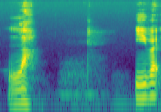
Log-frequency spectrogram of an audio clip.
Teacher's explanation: Procure que el sonido se produzca en cada caso al despegar la punta de la lengua, de la encía, no antes, sino cuando despega.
